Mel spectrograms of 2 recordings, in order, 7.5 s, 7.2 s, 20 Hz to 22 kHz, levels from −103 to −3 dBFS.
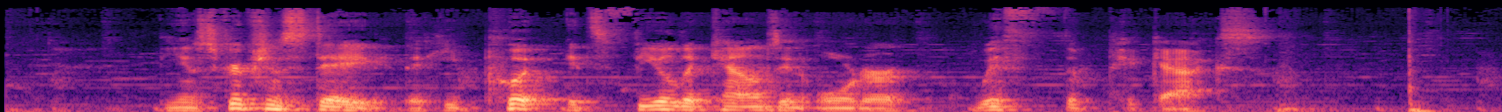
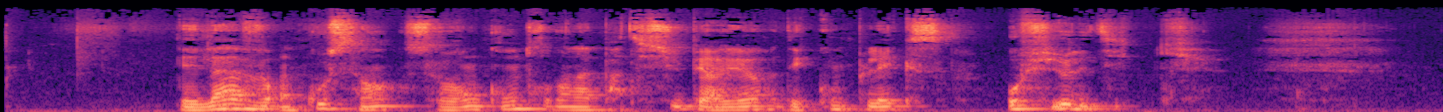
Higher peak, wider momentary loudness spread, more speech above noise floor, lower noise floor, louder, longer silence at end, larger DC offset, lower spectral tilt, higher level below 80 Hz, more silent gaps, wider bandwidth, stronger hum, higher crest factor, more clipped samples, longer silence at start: about the same, -2 dBFS vs -2 dBFS; about the same, 18 LU vs 19 LU; about the same, 27 dB vs 25 dB; about the same, -48 dBFS vs -47 dBFS; about the same, -21 LUFS vs -21 LUFS; second, 0.1 s vs 0.4 s; neither; first, -6 dB/octave vs -3 dB/octave; first, -44 dBFS vs -52 dBFS; neither; about the same, 16.5 kHz vs 16.5 kHz; neither; about the same, 20 dB vs 22 dB; neither; about the same, 0.05 s vs 0 s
